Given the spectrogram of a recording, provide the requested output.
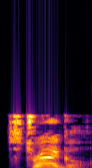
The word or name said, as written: straggle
